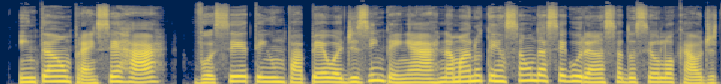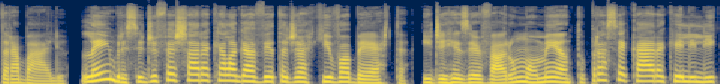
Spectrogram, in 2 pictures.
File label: portuguese brazilian e-learning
